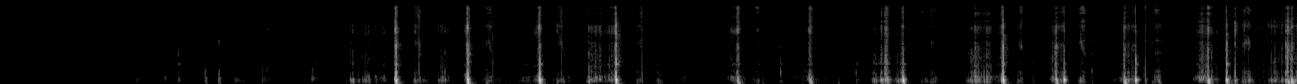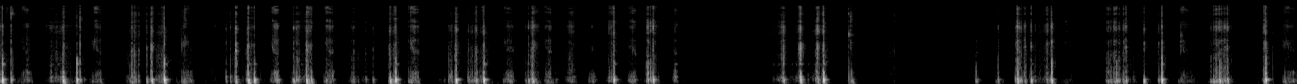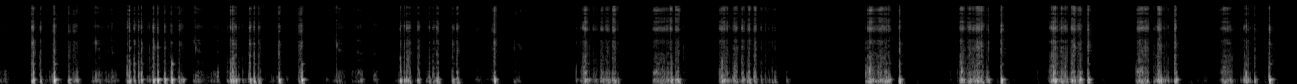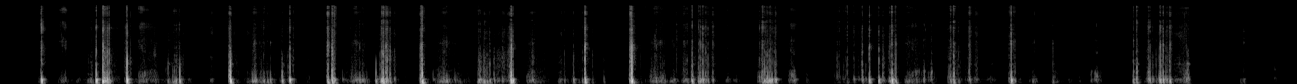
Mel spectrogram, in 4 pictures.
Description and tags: Blade on wood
